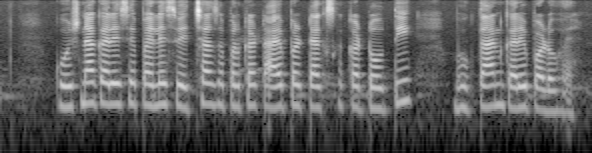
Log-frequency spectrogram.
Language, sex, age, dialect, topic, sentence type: Magahi, female, 31-35, Southern, banking, statement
